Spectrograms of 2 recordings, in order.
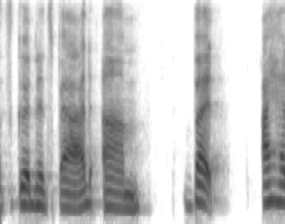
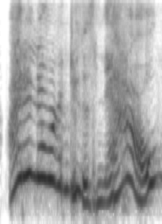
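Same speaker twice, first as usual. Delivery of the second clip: high, louder panicked squeak; mock panic; 11 semitones higher, 4 dB louder than usual. Guest retelling her shock at the sudden offer, high mock panic. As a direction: sell the startled alarm.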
